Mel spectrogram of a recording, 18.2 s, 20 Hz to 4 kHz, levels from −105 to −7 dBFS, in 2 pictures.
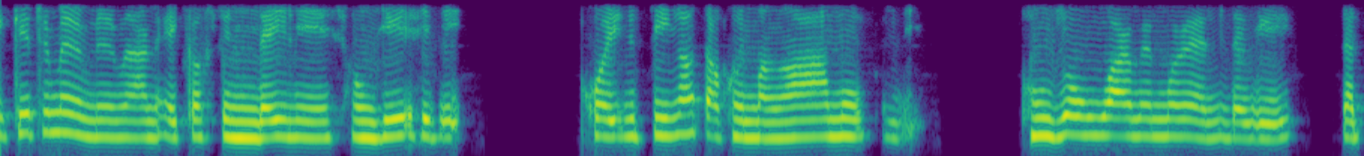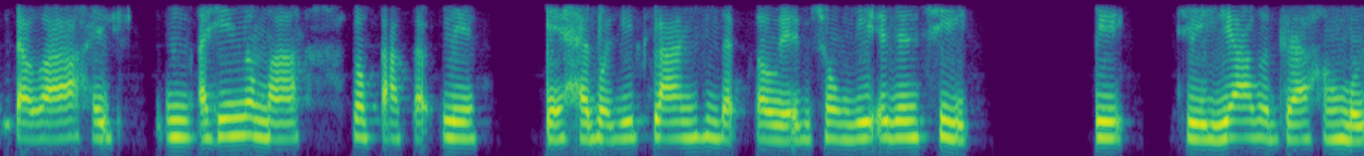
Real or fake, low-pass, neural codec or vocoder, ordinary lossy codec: fake; 3.6 kHz; codec, 16 kHz, 8 kbps, FunCodec, trained on LibriTTS, 25 frames a second; none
